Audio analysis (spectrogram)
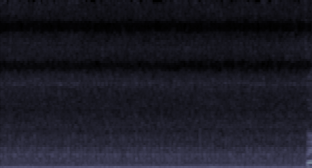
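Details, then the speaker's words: Jeep after replacing the failed cooling fan relay (second in two months) with heat-conducting fix: even idle with steady whir of the two-speed fan on low, fan shuts off with ignition; no surging. "currently running on low it'll kick the high when things get really hot"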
